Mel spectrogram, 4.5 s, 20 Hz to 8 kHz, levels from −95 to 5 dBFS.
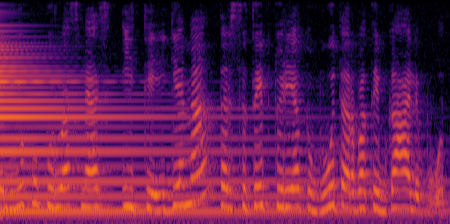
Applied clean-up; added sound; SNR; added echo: none; Acoustic guitar; 3 dB; none.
